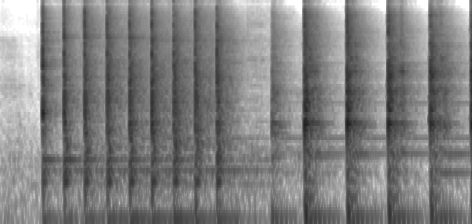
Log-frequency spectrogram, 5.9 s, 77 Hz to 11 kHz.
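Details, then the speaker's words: 1997 Mustang Cobra engine install: pilot bearing tapped in by its outer race with a hammer, about two strikes a second; after a pause the strikes ring more solid as the bearing bottoms out, fully seated. "and when the Bottom's out you can hear the tone changed and uh there we go it's in"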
